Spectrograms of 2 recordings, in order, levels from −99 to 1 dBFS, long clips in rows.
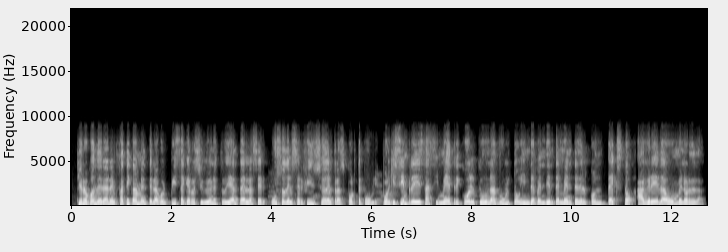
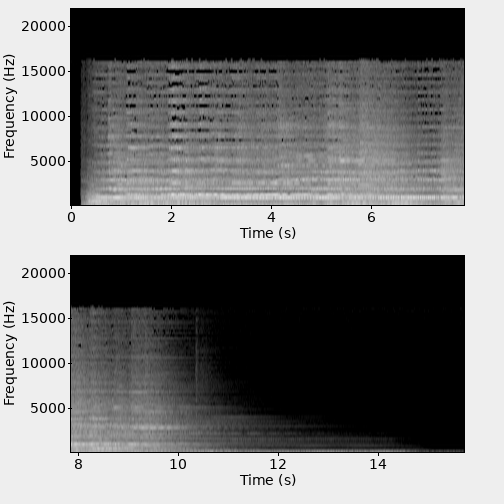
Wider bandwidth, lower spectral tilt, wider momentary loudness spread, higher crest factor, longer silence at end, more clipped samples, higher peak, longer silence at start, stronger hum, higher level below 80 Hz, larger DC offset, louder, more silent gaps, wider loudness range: second, 8.4 kHz vs 16.5 kHz; first, -6 dB/octave vs -2.5 dB/octave; second, 5 LU vs 11 LU; about the same, 14 dB vs 16 dB; second, 0.1 s vs 4.85 s; neither; first, -4 dBFS vs -10 dBFS; about the same, 0.15 s vs 0.2 s; neither; second, -66 dBFS vs -40 dBFS; neither; first, -18 LUFS vs -24 LUFS; neither; second, 1 LU vs 14 LU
